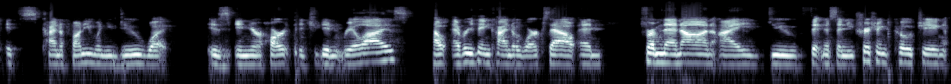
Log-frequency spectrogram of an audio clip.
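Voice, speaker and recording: A middle-aged woman from New York with a low voice and a bright, forceful edge. She tells her story in a chatty, energetic way as a podcast guest. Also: poor audio. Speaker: guest, coach and author. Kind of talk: casual podcast interview.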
